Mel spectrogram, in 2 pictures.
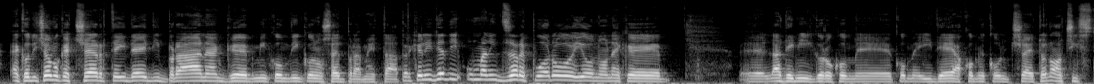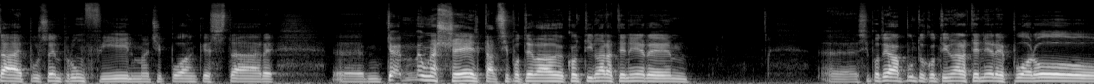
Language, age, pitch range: Italian, 40-59, 130-170 Hz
